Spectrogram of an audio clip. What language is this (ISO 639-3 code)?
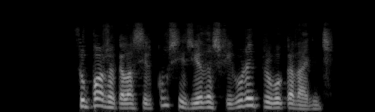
cat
